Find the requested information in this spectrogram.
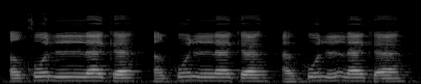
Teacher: Contoh idgham mutamatsilin. Lam bertemu dengan lam, lamnya mati atau sukun, lam yang kedua hidup, maka lam yang pertama ini dimasukkan ke huruf lam yang kedua.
